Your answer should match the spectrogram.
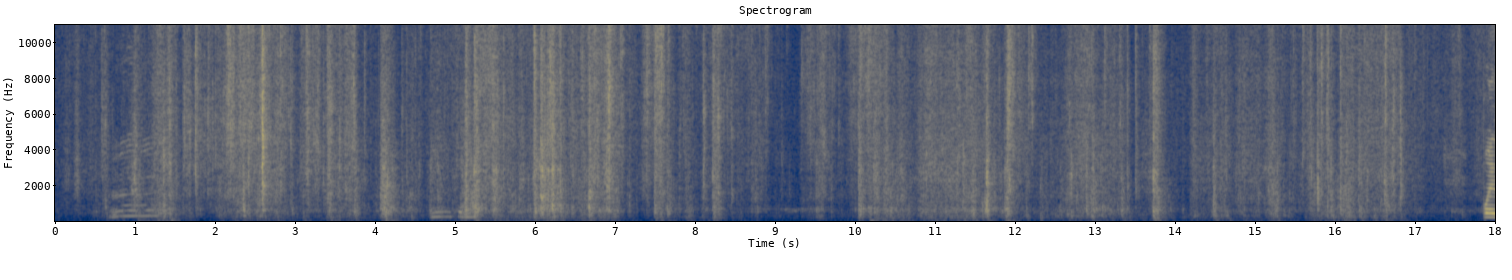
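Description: Irregular rustling and clicking of plastic-wrapped cosmetic boxes and packaging being handled. A couple of short, quiet vocal sounds come about a second in and again about five seconds in.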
